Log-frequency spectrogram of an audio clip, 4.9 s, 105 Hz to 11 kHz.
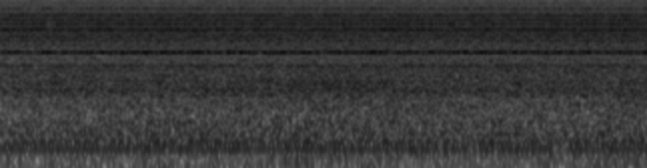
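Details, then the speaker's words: Electric trailer brake drum being resurfaced on a lathe, light cut of about 0.005 in: steady, even hiss of the cutting tool with constant hum, no chatter or gaps; drum cutting smoothly. "yeah hear it that's cutting nice right there but we'll see when we get to the bad spot if it's still cutting all the way around"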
